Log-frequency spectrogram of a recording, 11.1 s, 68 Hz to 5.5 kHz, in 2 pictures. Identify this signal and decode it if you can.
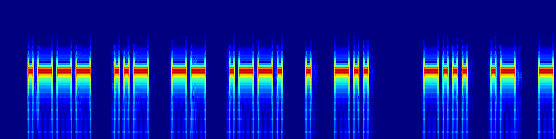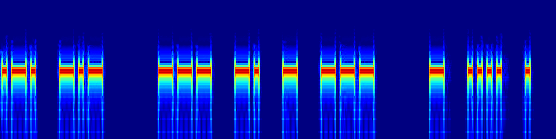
Morse code, heard as a keyed tone, about 25 wpm, spaced as for 20 wpm, 590 Hz. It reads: JUMPED BACK ONTO THE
